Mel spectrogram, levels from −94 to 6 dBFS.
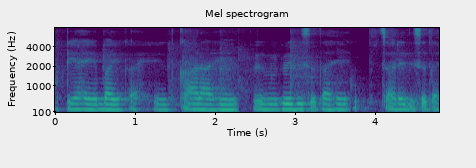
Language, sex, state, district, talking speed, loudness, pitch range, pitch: Marathi, female, Maharashtra, Solapur, 160 wpm, -39 LUFS, 180-190 Hz, 185 Hz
